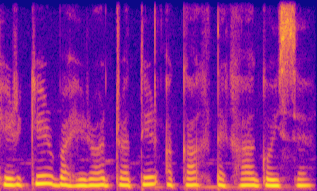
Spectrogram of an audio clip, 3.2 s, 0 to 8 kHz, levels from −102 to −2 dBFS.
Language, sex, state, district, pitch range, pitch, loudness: Assamese, female, Assam, Kamrup Metropolitan, 250-270 Hz, 260 Hz, -14 LUFS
